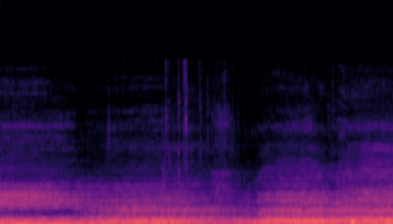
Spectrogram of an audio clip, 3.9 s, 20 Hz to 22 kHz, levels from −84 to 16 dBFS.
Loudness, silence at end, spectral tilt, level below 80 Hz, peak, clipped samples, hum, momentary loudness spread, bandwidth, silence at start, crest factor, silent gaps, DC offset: -25 LUFS; 0 s; -7.5 dB/octave; -54 dBFS; -8 dBFS; under 0.1%; none; 8 LU; 13.5 kHz; 0 s; 16 dB; none; under 0.1%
